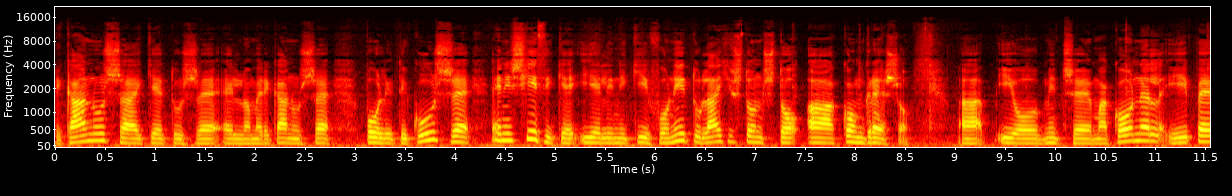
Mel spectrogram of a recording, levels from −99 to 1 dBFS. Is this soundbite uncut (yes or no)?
no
